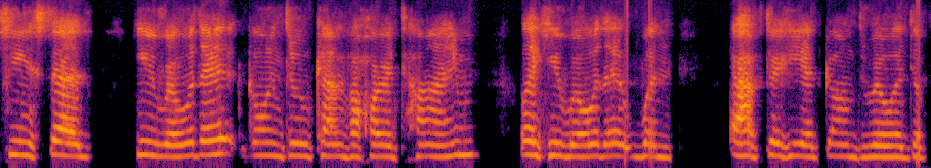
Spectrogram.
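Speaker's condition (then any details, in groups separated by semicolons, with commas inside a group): Cerebellar ataxia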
